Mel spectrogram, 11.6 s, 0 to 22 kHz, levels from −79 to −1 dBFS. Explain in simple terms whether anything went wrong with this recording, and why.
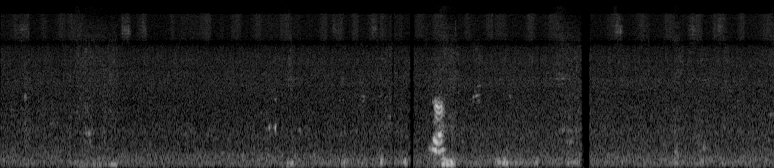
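Short stalls from a late packet at 5.87 s and 6.14 s: packets arrived late, so the receiver stretched the last sound about 23 ms and 60 ms, losing nothing.

A call audio freeze at 8.71 to 8.87 s holds the sound for about 128 ms, fading into a brief silence. Packets were likely held up on the way, and the speech then resumes where it stopped.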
